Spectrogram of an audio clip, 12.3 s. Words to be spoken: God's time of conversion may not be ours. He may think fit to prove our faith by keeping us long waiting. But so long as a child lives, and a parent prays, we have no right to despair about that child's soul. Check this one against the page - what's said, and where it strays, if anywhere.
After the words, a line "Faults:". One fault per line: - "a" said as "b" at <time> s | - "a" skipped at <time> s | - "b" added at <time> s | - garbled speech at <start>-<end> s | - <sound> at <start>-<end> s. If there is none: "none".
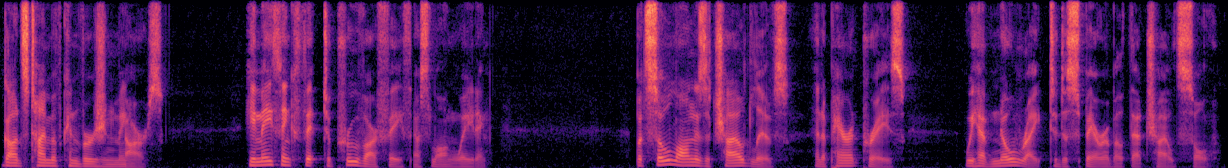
God's time of conversion may ours. He may think fit to prove our faith us long waiting. But so long as a child lives, and a parent prays, we have no right to despair about that child's soul.
Faults:
- "not be" skipped at 1.3 s
- "by keeping" skipped at 4.1 s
